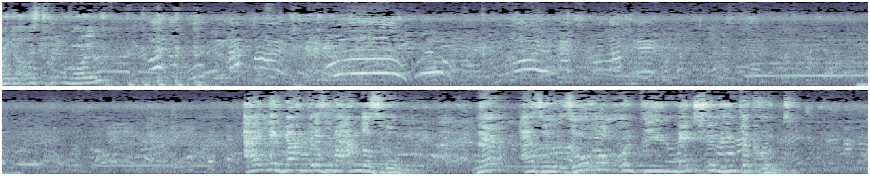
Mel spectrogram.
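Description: A group of men and women sing together through a loudspeaker system.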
